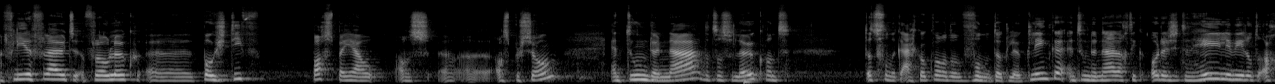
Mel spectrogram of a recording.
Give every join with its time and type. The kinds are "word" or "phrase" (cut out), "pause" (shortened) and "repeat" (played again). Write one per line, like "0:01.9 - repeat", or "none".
none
